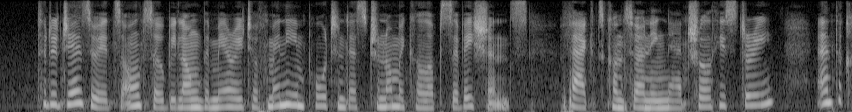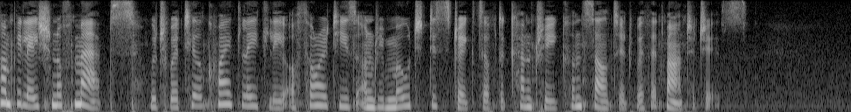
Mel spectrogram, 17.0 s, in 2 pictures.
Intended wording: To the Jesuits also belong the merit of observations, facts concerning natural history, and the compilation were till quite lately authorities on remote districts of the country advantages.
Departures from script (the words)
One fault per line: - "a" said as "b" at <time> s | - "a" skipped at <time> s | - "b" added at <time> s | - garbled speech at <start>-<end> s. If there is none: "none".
- "many important astronomical" added at 2.7 s
- "of maps which" added at 9.1 s
- "consulted with" added at 14.1 s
